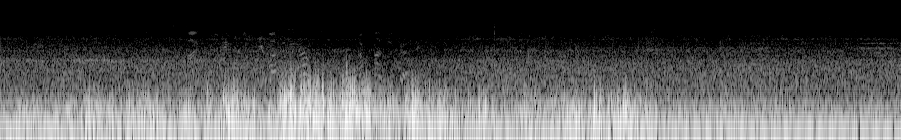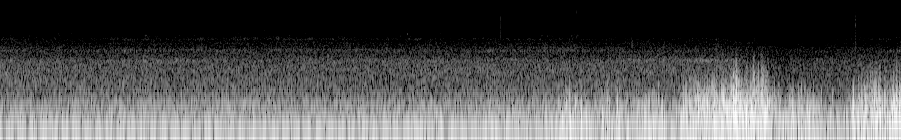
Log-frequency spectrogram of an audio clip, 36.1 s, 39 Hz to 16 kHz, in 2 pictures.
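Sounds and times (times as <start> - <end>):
low rumble of background noise: 0.0 - 36.0.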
